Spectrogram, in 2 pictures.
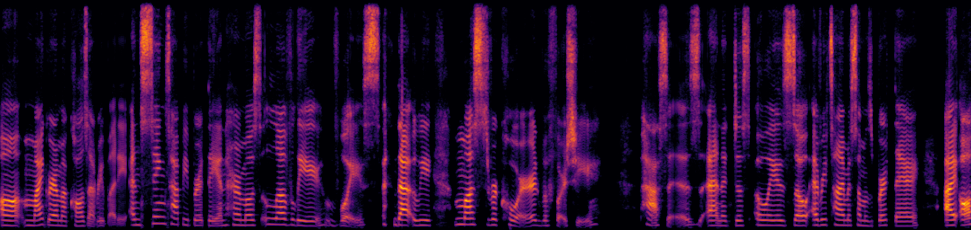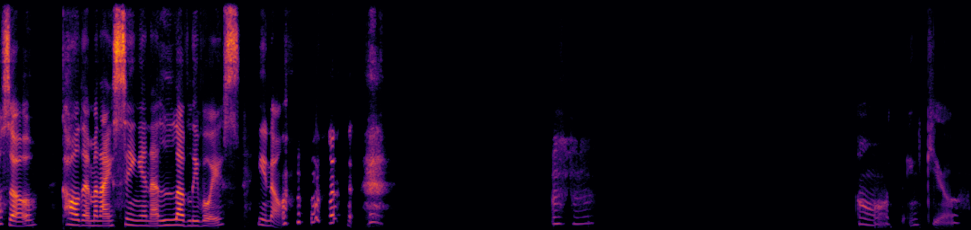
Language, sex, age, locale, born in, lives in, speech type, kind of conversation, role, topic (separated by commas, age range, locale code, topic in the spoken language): English, female, 30-34, en-US, United States, United States, conversation, podcast, host, Why do shared celebrations play such an important role in building community and connection?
